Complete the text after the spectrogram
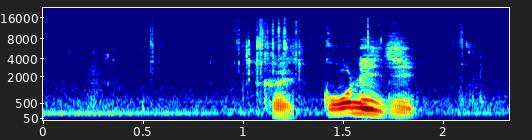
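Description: A young man bites into crisp food with a crunch.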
